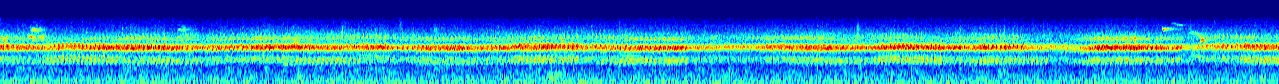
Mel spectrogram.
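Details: At Lake Curcio a crowd of frogs keeps up a continuous high trilling chorus, with bursts of lower pulsed croaking coming and going every second or two and occasional sharp chirps.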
